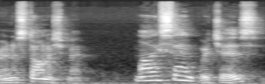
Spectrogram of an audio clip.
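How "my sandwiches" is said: high, slow indignant cry; indignant little bear; exclaimed hotly. A narrator's reading. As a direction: protest in outrage. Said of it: "he exclaimed hotly".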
